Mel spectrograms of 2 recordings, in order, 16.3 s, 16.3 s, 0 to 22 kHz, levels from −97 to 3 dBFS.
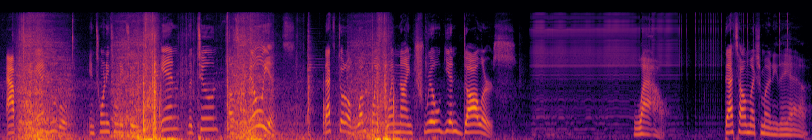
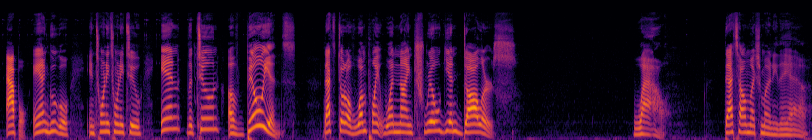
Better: second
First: household noises; very loud; throughout; 1 dB above the speech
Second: none

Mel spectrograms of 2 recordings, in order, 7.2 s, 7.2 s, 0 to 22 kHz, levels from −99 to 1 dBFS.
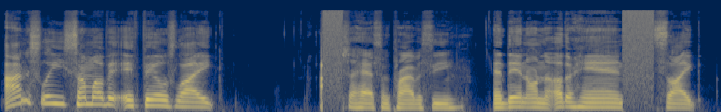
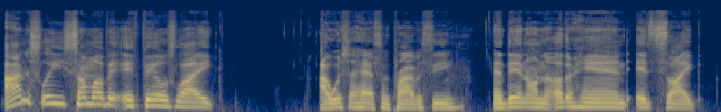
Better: second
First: audio cutting out; filled with static; at 3 s and at 6 s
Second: none

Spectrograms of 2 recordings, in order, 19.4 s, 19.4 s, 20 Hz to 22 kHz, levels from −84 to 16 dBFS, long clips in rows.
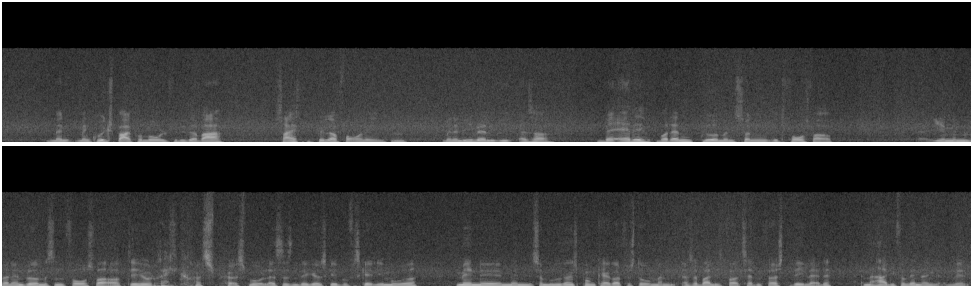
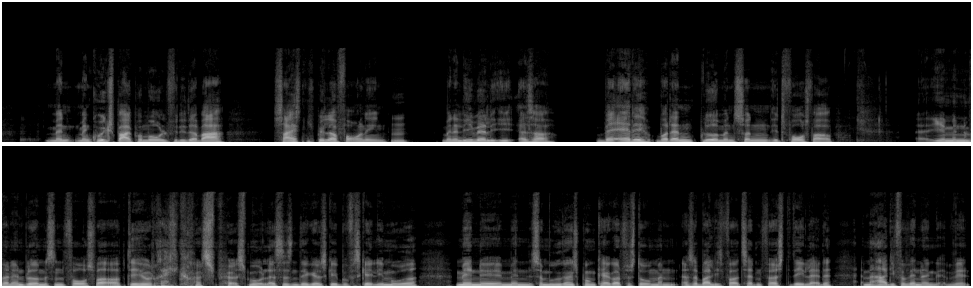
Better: second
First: hiss; noticeable; throughout; 15 dB below the speech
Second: none

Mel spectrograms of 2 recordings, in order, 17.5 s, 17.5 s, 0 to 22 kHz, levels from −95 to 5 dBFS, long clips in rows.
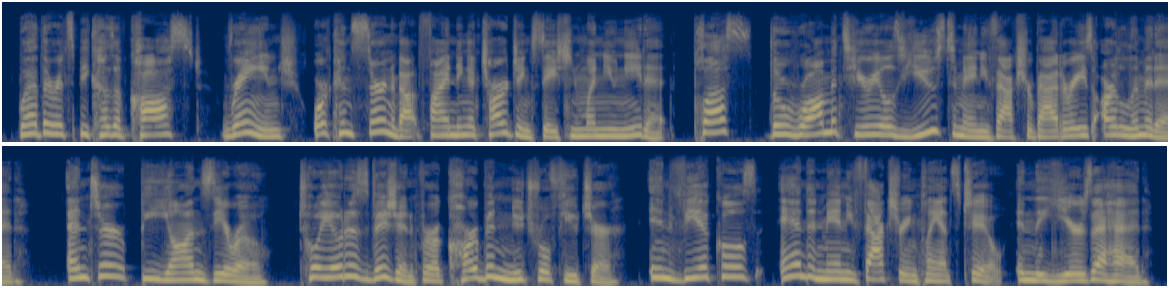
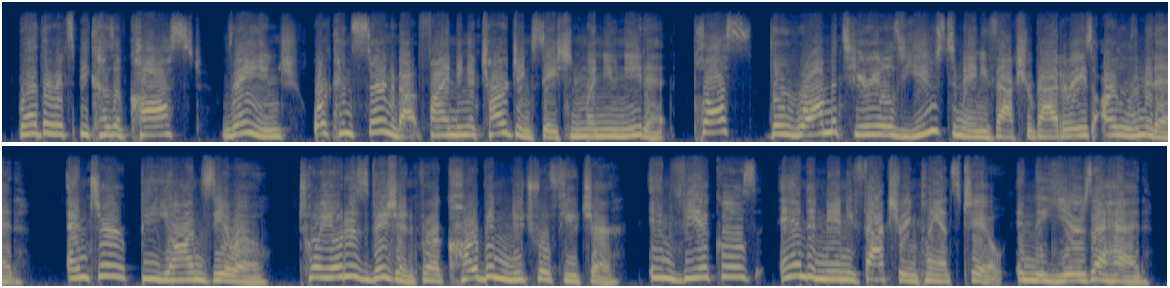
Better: first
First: none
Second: distortion; slight; 20% of the sound clipped

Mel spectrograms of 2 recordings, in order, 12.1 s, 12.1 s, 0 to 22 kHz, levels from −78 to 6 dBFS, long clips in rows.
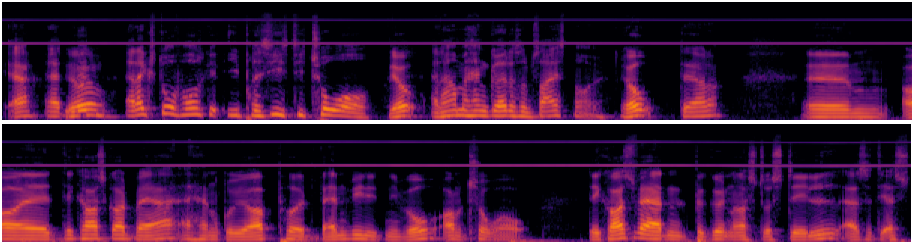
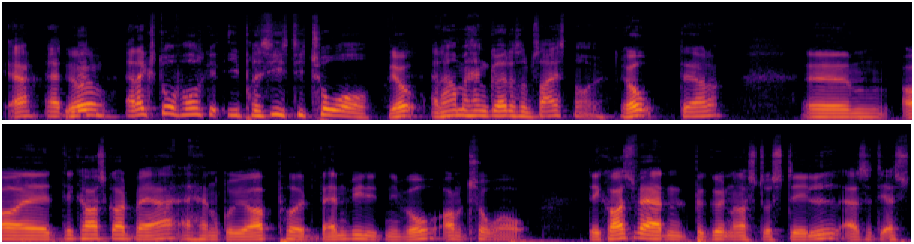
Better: second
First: high-pitched whine; noticeable; throughout; 5 kHz, 15 dB below the speech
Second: none

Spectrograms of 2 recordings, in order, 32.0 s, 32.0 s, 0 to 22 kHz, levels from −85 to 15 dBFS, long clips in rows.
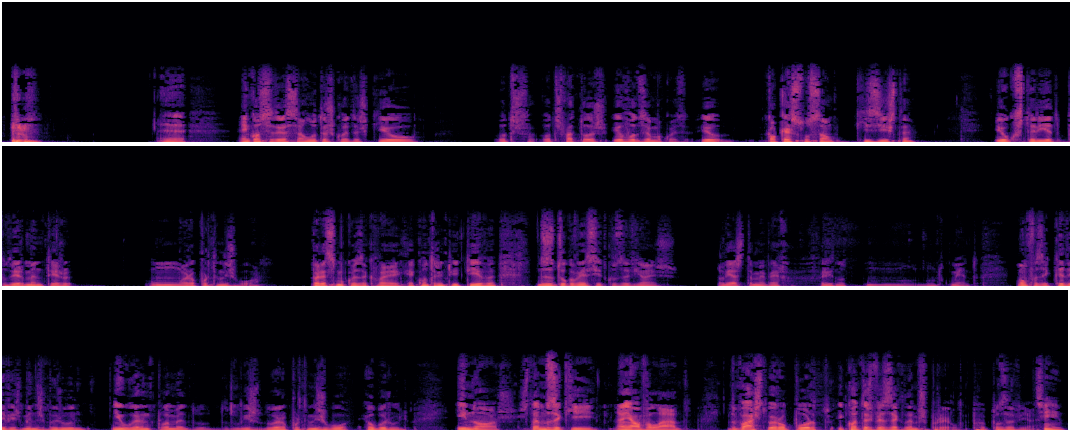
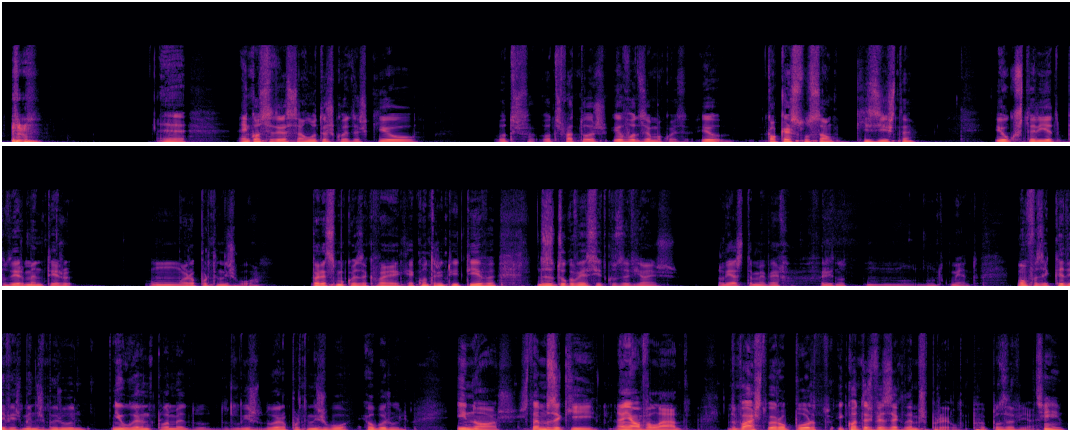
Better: second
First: garbled, watery; badly; nothing above 11 kHz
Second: none

